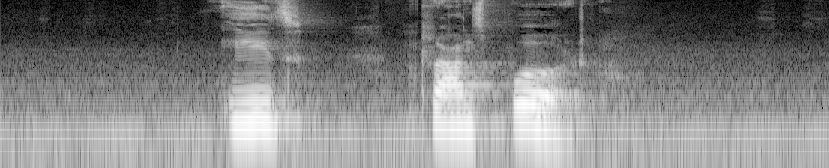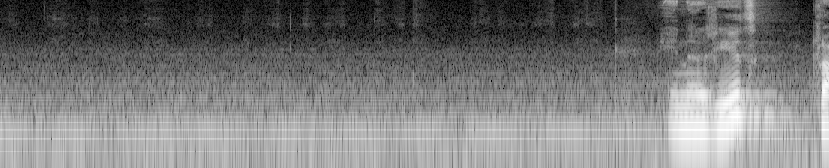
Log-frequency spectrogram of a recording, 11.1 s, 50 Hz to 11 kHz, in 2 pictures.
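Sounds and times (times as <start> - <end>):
steady low hum: 0.0 - 11.0
pen scratching on paper: 5.0 - 9.6.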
